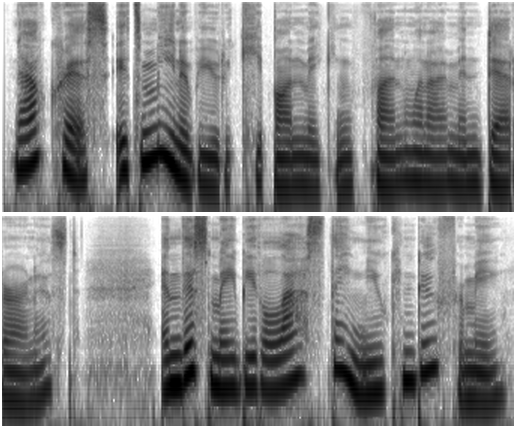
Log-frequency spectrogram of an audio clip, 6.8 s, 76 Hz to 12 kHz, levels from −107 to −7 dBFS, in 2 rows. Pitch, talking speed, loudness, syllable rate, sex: 185 Hz, 245 wpm, -17 LUFS, 5.0 syllables/s, female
